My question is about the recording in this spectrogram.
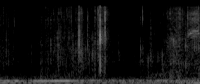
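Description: Clear plastic packets of Keitech soft-plastic lures crinkling as they are handled, with a sharp crackle about a second in.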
